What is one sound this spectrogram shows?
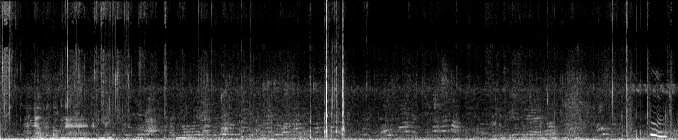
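A monkey tears and scrapes at coconut husk.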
